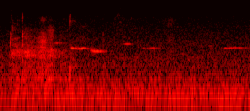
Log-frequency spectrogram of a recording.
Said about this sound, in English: Do you hear who's whistling?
